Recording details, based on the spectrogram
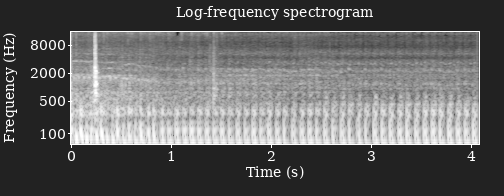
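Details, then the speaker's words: Lexmoto LXR380 with a new aftermarket exhaust and ECU system, stopped and idling: a low, steady thumping beat with no stumbles, rattles or hunting. It revs up nicely. Normal idle. "So I'm going to stop, and you can hear the engine idling."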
